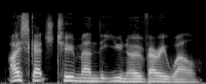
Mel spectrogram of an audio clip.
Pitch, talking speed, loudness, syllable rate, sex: 140 Hz, 260 wpm, -17 LUFS, 5.1 syllables/s, male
